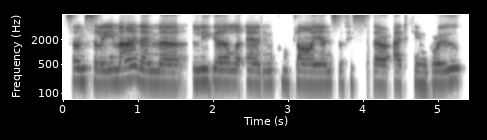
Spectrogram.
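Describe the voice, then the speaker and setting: A woman's voice: on the low side, flat delivery, unhurried, sharp tone, poor audio. A woman in her late thirties from France, a native French speaker with a French accent, answering interview questions thoughtfully with loose phrasing and restarts. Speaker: guest, legal and compliance officer.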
